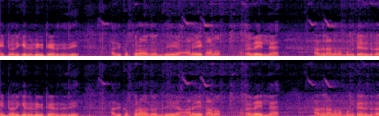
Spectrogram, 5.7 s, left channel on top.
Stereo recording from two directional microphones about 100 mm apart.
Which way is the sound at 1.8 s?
20° right (ahead or behind).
